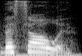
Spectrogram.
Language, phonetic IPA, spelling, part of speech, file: Polish, [vɛˈsɔwɨ], wesoły, adjective, Pl-wesoły.ogg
